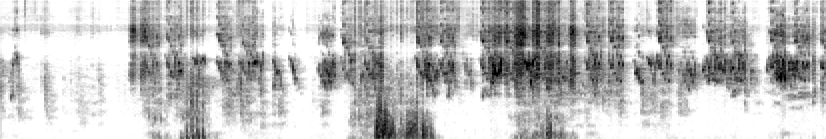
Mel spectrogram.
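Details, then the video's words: Pet budgies chirping: after a second of quiet, bursts of quick, squeaky chirps and harsh chattering notes follow almost without pause, with a few deeper rasping sounds mixed in. "Budgies chirping sound|Budgie bird sounds"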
